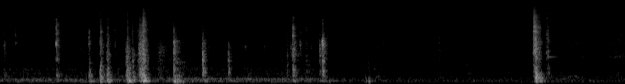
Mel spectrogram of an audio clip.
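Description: Inside a moving car: a low steady hum, with a quick run of sharp clicks and knocks over the first three seconds and one louder knock near the end.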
